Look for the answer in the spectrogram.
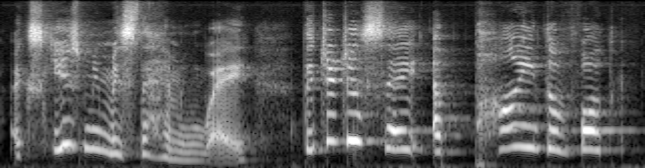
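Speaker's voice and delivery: high, incredulous "a pint?!"; surprised interruption. Pretend. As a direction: cut in, shocked at the amount. Interrupting Hemingway mid-recipe.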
